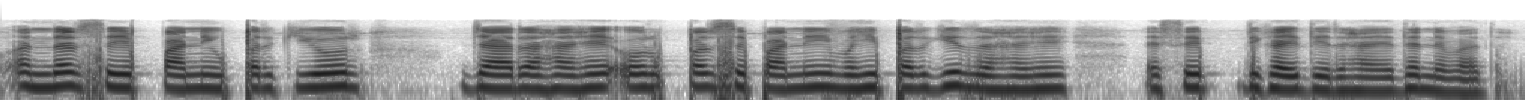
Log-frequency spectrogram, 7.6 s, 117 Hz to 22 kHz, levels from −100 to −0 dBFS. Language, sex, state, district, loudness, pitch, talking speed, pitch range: Hindi, female, Bihar, Sitamarhi, -19 LUFS, 225 Hz, 190 wpm, 215-235 Hz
